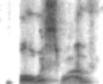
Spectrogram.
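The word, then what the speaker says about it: Bolesław: There's a king who's known as, it's spelled Boleslav. It's actually pronounced Bowisław.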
